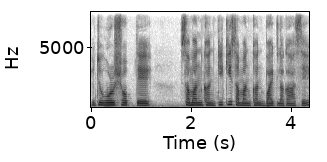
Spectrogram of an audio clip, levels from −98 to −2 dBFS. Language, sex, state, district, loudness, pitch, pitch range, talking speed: Nagamese, male, Nagaland, Dimapur, -18 LUFS, 175 Hz, 165-185 Hz, 150 wpm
